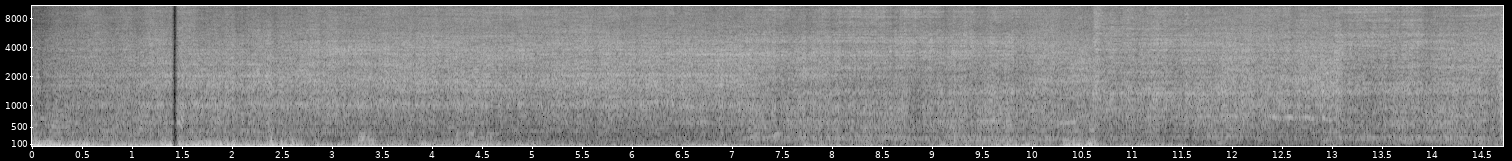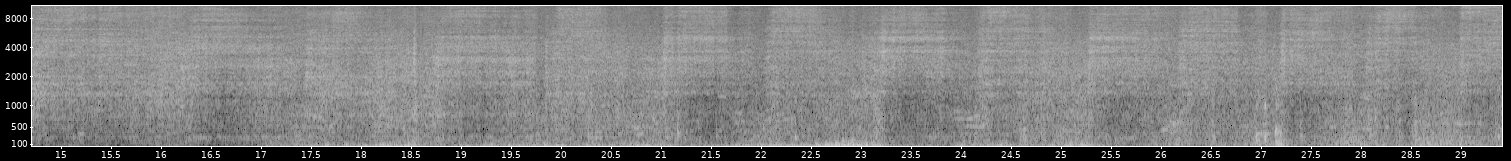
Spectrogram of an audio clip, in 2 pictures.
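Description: Steam locomotive Sir Haydn, a narrow-gauge 0-4-2 saddle tank, hissing steadily and loudly as it starts its train away, steam blowing from the open cylinder drain cocks. Exhaust chuffs come through in the latter part as it gets under way.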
